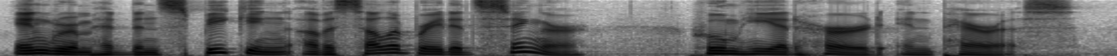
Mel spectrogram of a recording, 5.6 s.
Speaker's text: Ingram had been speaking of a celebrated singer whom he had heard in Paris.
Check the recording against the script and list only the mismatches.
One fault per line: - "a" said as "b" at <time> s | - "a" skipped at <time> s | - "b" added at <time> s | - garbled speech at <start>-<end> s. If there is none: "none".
none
